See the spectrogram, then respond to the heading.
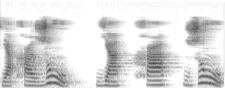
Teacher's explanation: Because у is stressed, we pronounce а in the first syllable. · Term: stress is on у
